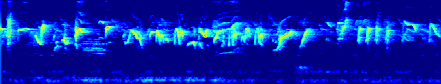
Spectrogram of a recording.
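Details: High chattering Oriental white-eye song, meant to prompt other white-eyes to sing: quick descending and rising chirps tumbling together in a dense, excited string, with a faint low murmur early on.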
